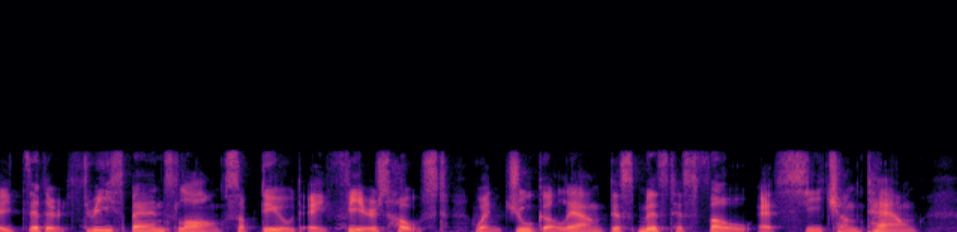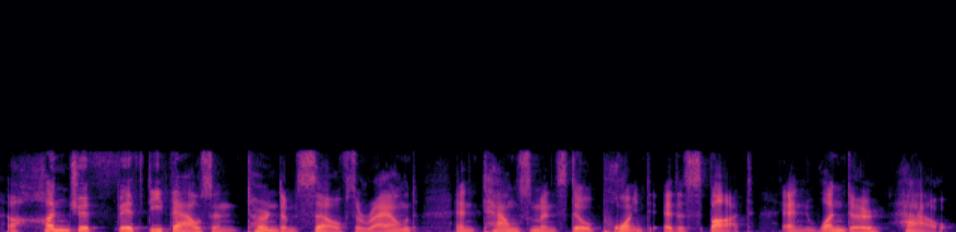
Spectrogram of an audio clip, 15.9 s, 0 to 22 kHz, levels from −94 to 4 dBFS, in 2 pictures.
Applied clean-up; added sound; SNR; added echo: none; none; none; none.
